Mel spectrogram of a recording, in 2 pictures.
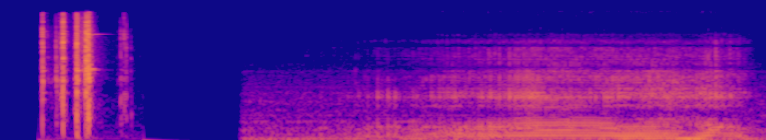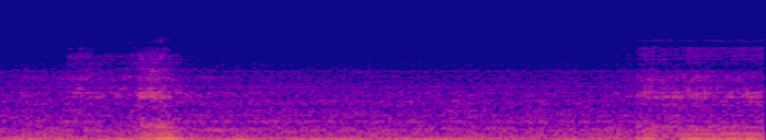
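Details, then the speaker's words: A single loud, rattling snore in a staged comedy sketch, so the snoring is performed rather than real; another character asks him to stop snoring; room noise around it. "can you stop snoring?"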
